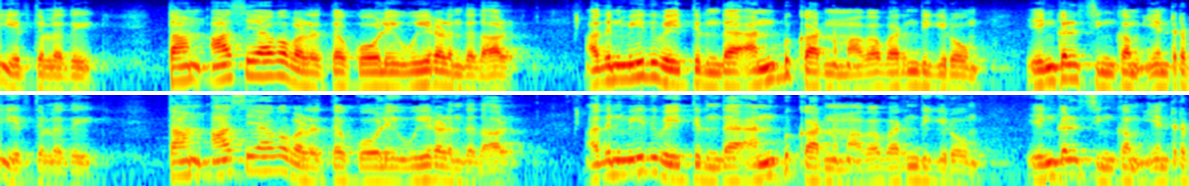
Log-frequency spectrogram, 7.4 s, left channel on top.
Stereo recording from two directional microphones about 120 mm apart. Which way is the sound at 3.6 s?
35° left (ahead or behind).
